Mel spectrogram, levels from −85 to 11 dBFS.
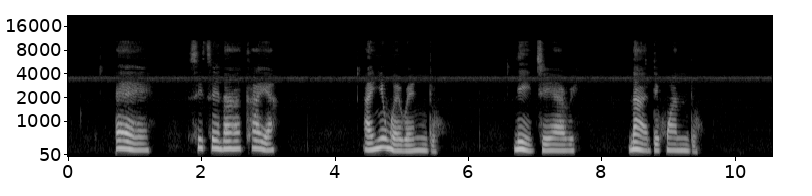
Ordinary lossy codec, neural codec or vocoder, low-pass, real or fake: none; vocoder, 22.05 kHz, 80 mel bands, Vocos; none; fake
